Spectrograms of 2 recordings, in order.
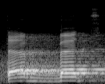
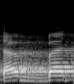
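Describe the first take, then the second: First: The final t is released with slight breath. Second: The final t is held without any breath. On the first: The speaker calls it right. "Tapi dia kena lepaskan sedikit" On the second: The speaker calls it wrong. "kita lekatkan tabbat, dia tak ada hamas"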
